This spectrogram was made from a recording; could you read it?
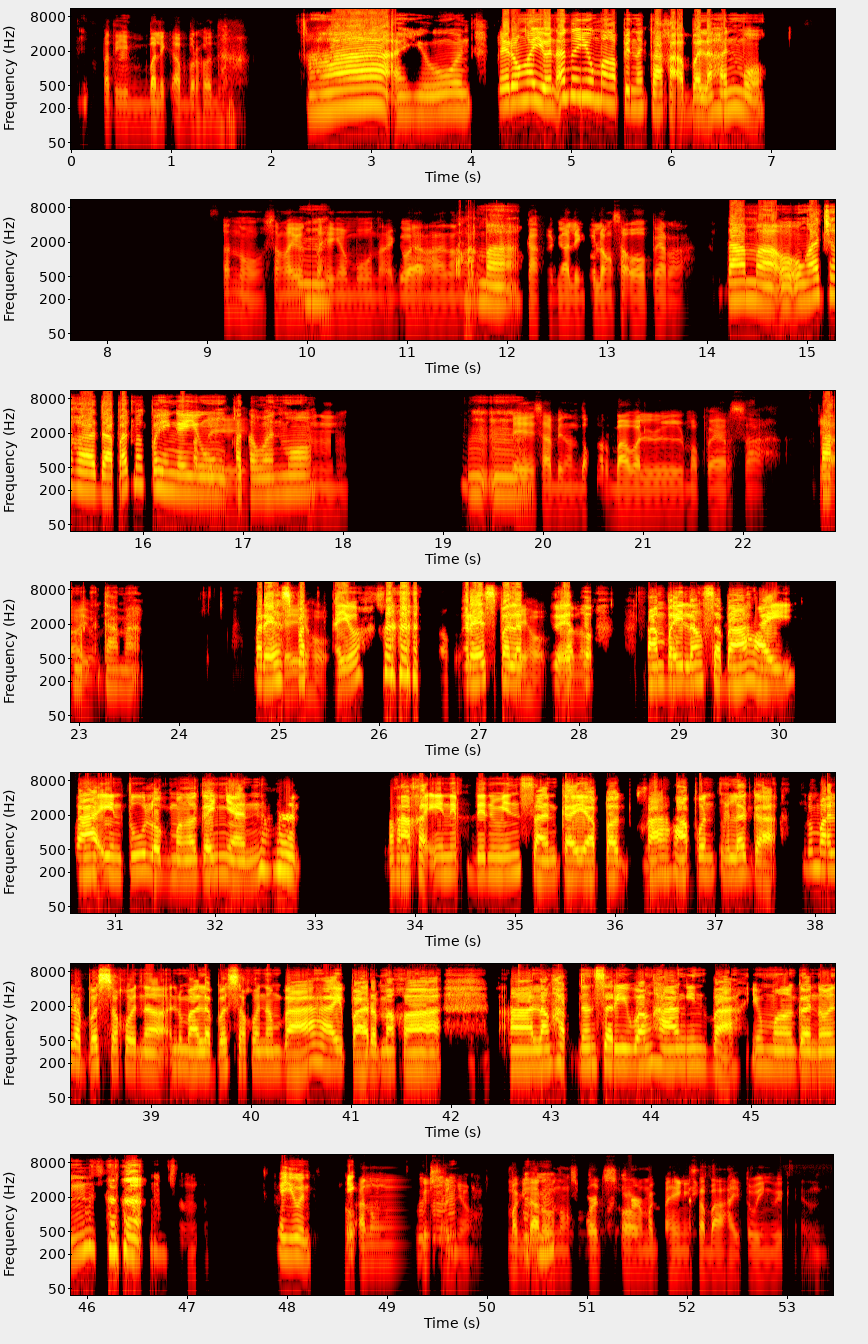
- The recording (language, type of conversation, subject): Filipino, unstructured, Alin ang mas gusto mong gawin tuwing katapusan ng linggo: maglaro ng palakasan o magpahinga sa bahay?
- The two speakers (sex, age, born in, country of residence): female, 25-29, Philippines, Philippines; male, 30-34, Philippines, Philippines
- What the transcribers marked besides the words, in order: unintelligible speech; static; tapping; chuckle; distorted speech; drawn out: "Ah"; mechanical hum; chuckle; chuckle; dog barking; chuckle; other background noise; background speech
